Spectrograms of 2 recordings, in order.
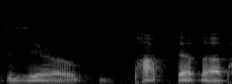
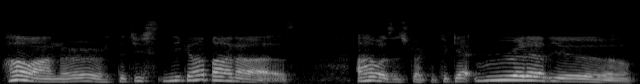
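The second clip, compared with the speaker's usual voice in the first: loud, high character voice with swooping words; over-the-top screamed outburst; theatrical scream; 8 semitones higher, 7 dB louder than usual. Acted. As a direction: holler it indignantly, pitched up. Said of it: "Mister Two screamed".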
